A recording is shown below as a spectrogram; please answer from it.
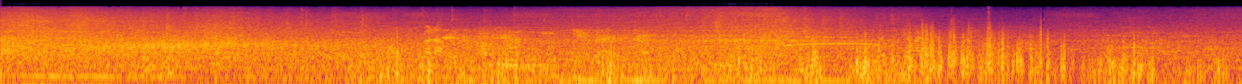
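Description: Escort motorcycles riding past one after another, engines running steadily under road noise, with people talking nearby. About eight seconds in comes a flurry of short sharp knocks.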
